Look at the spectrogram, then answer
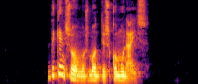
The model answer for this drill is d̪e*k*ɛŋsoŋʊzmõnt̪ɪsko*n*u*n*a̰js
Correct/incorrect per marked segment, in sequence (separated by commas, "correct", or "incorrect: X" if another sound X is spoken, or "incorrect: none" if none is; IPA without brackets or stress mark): correct, incorrect: m, correct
